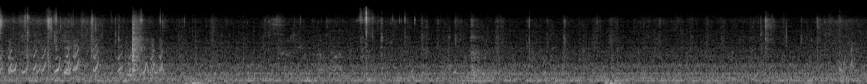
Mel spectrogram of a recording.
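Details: Caged pet guinea pig munching on banana, a dense run of small moist chewing clicks and nibbling patter, busiest in the first two seconds, then quieter ticking over a constant low background hum.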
